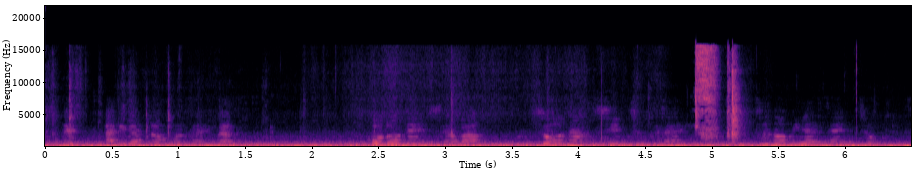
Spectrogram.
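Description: Steady low rumble of a JR Shonan-Shinjuku Line train running, heard from inside the Green Car, with voices over it. A short sharp noise comes about five seconds in.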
